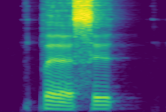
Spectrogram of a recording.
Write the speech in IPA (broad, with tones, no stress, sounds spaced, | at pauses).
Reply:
p ɛː˨˩ s ɪ˨ k̚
